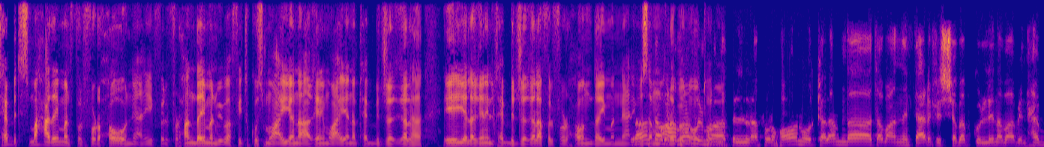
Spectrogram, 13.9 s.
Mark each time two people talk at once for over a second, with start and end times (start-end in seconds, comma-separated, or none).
8.4-9.8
